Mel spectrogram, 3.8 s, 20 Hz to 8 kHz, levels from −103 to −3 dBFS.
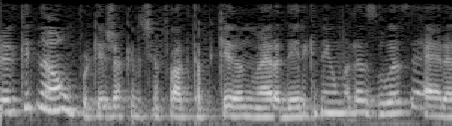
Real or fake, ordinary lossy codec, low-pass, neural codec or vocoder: real; none; 7.2 kHz; none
